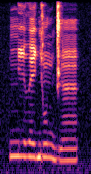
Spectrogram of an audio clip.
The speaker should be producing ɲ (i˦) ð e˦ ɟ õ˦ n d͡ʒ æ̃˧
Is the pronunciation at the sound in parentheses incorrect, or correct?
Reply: correct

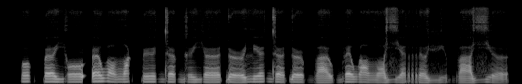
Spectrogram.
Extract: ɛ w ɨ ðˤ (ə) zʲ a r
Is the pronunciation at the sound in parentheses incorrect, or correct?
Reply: incorrect: ʏ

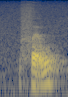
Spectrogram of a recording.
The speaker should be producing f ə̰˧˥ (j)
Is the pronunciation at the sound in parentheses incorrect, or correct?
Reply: incorrect: w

